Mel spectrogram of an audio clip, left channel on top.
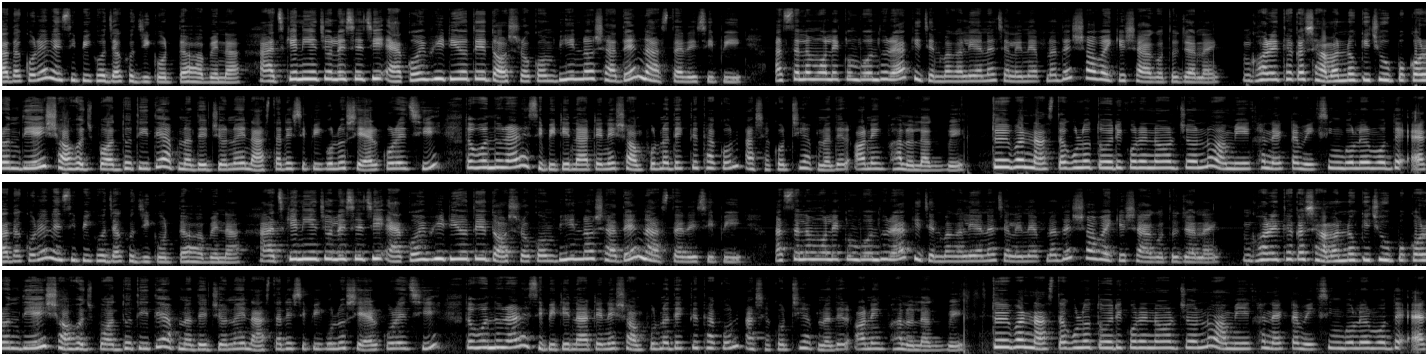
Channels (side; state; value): both; normal; correlation 0.76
